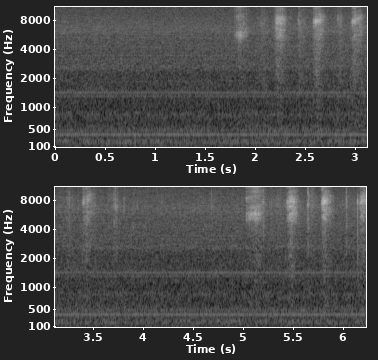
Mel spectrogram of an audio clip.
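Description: Scissors snipping through a ponytail of weave hair pulled taut: faint short crisp snips, a run of them about two seconds in and another near the end, over a steady low hum.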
